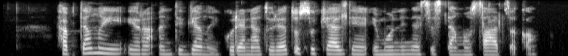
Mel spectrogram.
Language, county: Lithuanian, Klaipėda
